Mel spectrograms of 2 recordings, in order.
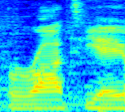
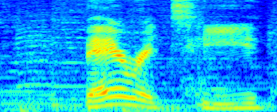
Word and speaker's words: Baratie: 20 chapters next is the baratier arc not Verity as a certain YouTuber that I like keeps mispronouncing it why do I get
